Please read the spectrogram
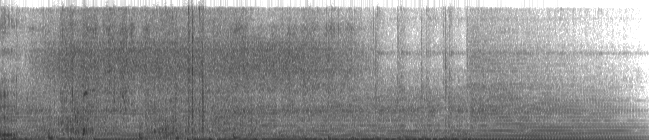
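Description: Background music with sustained chords and a high shimmering wash, fading out near the end.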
